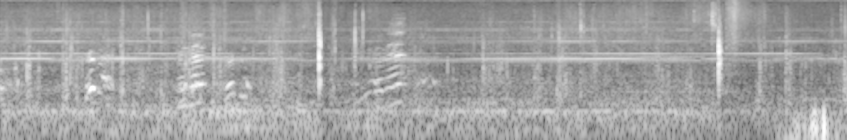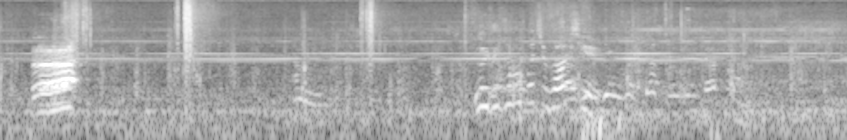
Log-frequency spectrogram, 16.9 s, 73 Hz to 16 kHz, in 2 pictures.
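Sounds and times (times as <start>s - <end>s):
footsteps through dry grass: 0.0s - 3.8s, 4.6s - 16.7s
person calling: 8.8s - 9.5s.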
